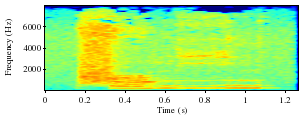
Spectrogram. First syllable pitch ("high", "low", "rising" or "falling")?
rising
